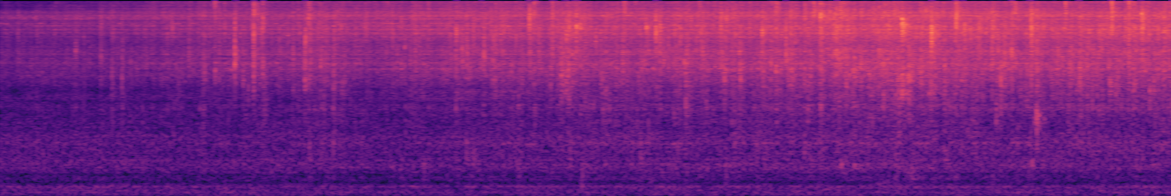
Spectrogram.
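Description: Curry paste sizzling and crackling in hot oil in a wok over a gas flame. It grows louder as the pan heats up, with sharp pops more frequent in the second half.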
